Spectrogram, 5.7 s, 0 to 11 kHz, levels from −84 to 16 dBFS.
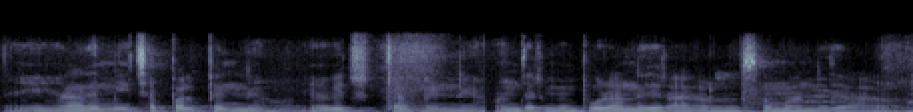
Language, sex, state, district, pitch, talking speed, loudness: Magahi, male, Bihar, Samastipur, 95 Hz, 210 wpm, -30 LUFS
